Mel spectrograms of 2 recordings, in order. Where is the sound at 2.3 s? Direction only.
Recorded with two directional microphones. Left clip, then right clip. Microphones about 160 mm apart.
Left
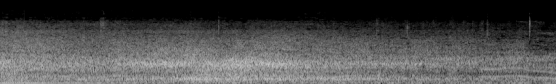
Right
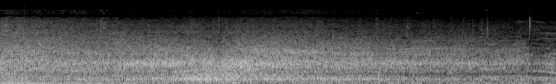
5° left (ahead or behind); by 5.0 s 20° right (ahead or behind).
